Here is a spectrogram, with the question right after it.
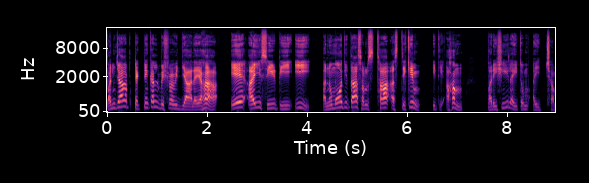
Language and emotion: Sanskrit, neutral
